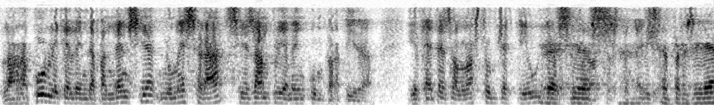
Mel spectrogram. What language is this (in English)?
Catalan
